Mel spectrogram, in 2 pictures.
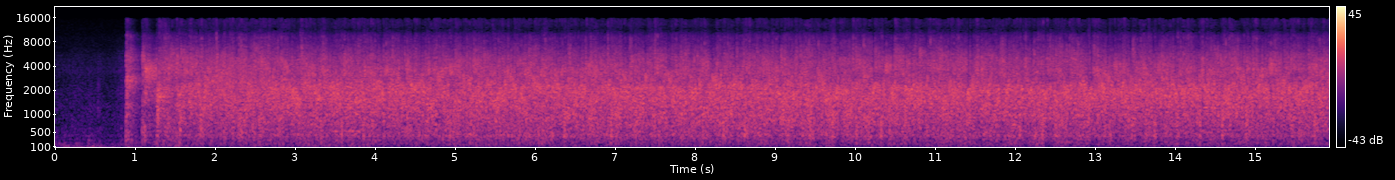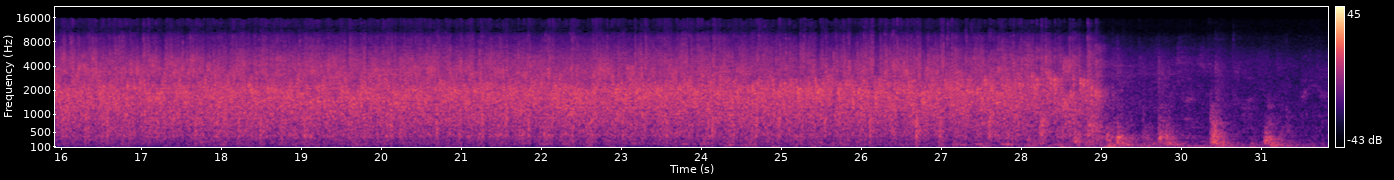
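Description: Audience applauding, a steady, dense clapping that starts about a second in and dies away shortly before the end.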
